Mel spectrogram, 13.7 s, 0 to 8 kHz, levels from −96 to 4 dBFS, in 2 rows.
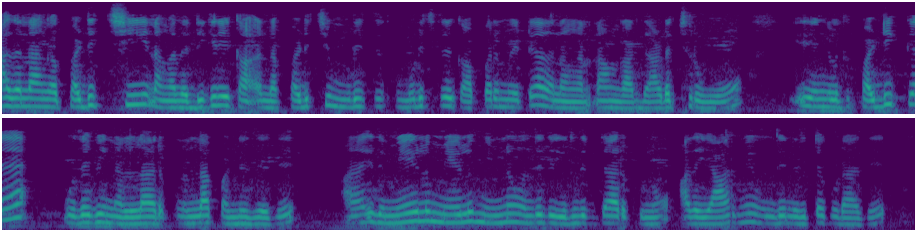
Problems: none marked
